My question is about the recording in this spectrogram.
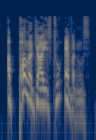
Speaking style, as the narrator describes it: James roared at Snape

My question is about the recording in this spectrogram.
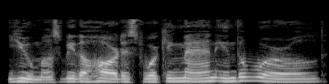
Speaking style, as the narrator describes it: she purred

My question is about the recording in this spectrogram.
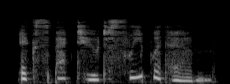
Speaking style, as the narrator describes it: She stops, then whispering, pulling herself closer to me, says

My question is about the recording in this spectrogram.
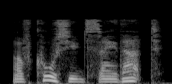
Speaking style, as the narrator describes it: he murmured almost to himself

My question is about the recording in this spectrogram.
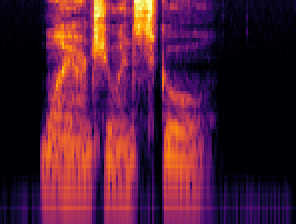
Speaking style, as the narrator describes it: he asked quietly

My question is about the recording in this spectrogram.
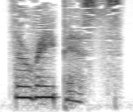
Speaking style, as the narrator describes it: Jesus whispered

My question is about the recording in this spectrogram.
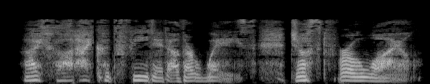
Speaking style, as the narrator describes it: he said in that same hoarse whisper

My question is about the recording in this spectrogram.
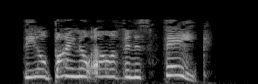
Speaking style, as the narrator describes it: a boy shouted

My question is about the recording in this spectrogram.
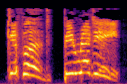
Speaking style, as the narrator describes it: Edward came running back to him, shouting

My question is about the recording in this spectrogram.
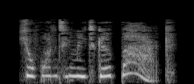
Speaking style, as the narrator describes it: Irene squeaked

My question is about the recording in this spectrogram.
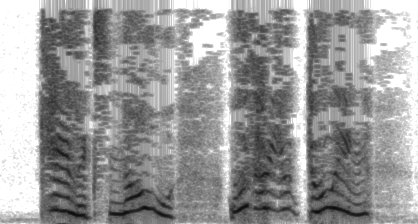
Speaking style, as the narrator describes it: I screamed

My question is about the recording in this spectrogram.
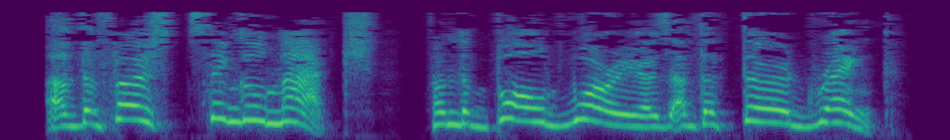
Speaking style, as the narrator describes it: The grand crier, who announced all the events through a horn, shouted

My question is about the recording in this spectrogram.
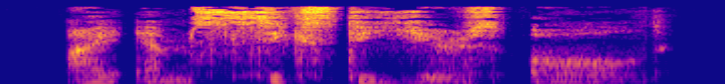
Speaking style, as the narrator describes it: she whispered

